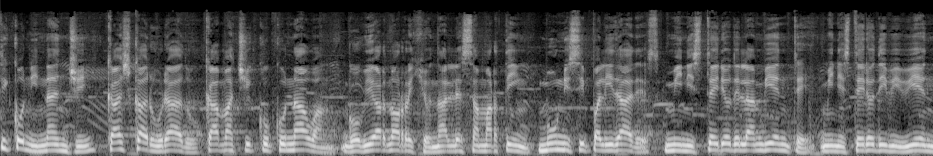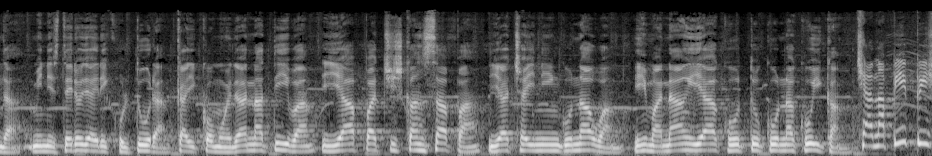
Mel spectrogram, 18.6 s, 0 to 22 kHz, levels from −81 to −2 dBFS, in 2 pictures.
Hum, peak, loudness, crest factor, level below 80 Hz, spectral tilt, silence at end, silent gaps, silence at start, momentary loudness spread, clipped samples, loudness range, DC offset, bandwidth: none; -2 dBFS; -17 LUFS; 14 dB; -46 dBFS; -4.5 dB/octave; 0 s; none; 0 s; 3 LU; under 0.1%; 1 LU; under 0.1%; 17 kHz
